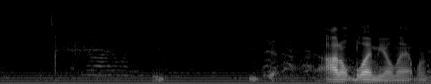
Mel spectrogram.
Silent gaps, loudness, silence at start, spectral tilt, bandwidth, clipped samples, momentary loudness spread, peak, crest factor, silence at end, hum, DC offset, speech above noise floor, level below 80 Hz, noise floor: none; -33 LUFS; 0 s; -6.5 dB/octave; 12.5 kHz; under 0.1%; 25 LU; -12 dBFS; 24 dB; 0 s; none; under 0.1%; 22 dB; -56 dBFS; -54 dBFS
